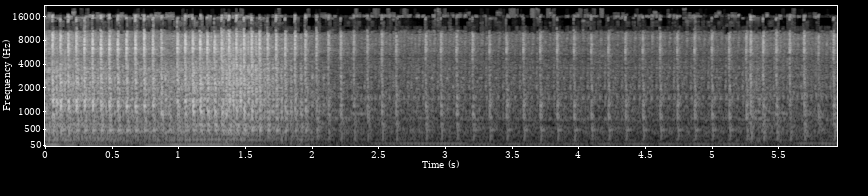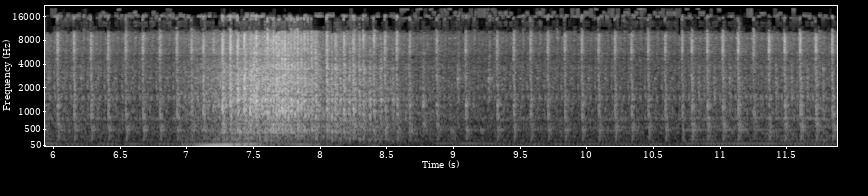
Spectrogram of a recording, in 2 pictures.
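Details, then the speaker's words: BMW N20 B20 engine: sharp metallic knock about four times a second at idle, hammering harder with each throttle blip; knocking connecting rod. "N 20 B20 слушаем звук стучащего шатуна."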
